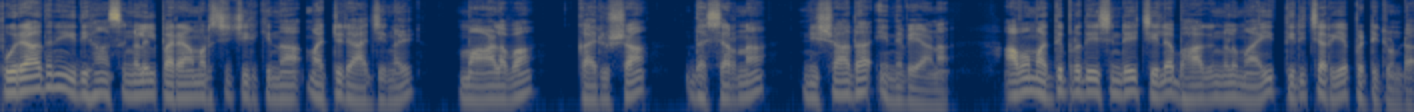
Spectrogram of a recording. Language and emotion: Malayalam, neutral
